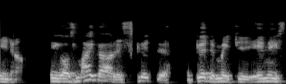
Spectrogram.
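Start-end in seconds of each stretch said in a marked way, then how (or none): 0.8-2.6 odd, vaguely British, half-British put-on accent. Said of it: "he's talking with an accent".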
